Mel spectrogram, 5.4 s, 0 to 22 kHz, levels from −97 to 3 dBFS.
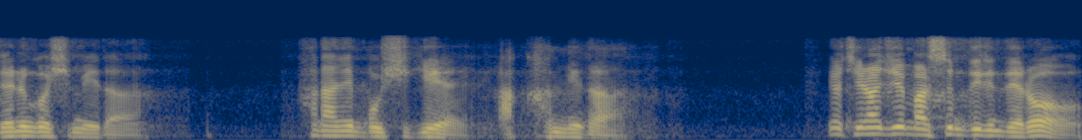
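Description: From 1.83 s to 3.29 s there is an AMR rate drop. The network pushed the wideband codec down to its lowest mode to spend bits on error protection, and the roughness fits a fall from 23.85 to about 6.6 kbit/s. The speech turns raspy and synthetic, then clears. On a spectrogram the band edge holds near 7 kHz, but harmonics blur into grainy noise. The waveform shows no gap.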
